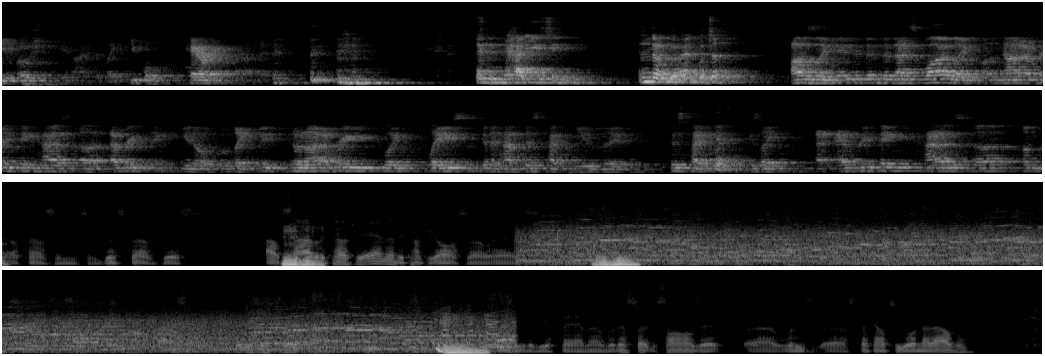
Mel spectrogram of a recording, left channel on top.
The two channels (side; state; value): both; different; correlation 0.00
